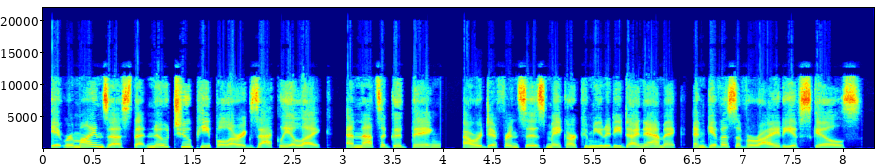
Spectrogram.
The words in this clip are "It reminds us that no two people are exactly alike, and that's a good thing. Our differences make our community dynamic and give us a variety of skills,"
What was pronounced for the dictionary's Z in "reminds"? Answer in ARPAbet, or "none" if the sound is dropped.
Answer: Z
